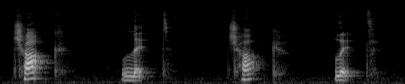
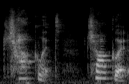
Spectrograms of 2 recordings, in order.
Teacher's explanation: In the US, you will never hear someone say chocolate. That middle O is just cut out.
